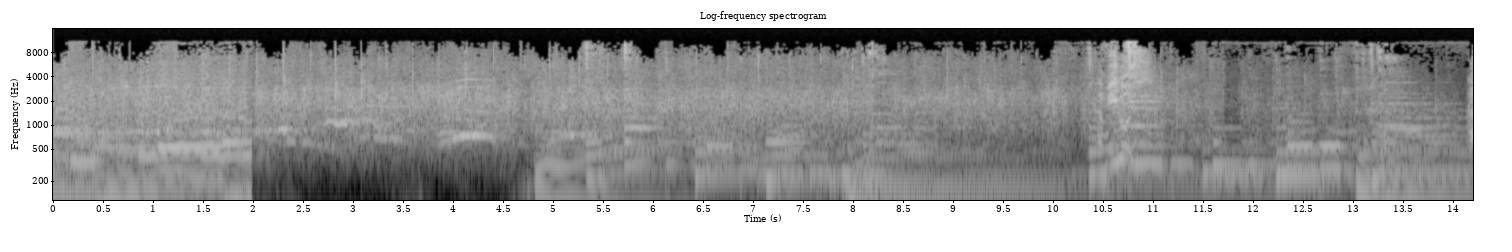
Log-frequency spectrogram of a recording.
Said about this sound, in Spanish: Por favor, un fuerte aplauso a estos campeones que se lo merecen todo en la vida.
